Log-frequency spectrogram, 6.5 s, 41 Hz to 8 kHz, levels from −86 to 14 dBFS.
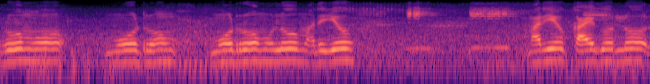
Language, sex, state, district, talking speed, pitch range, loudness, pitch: Telugu, male, Andhra Pradesh, Sri Satya Sai, 75 wpm, 170-185 Hz, -19 LUFS, 175 Hz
